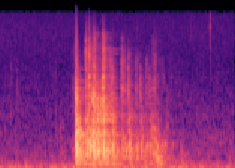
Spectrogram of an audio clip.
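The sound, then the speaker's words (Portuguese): One leaf of a box truck's two-leaf rear door, with a rectangular glass window, swings open in one short scraping creak lasting about half a second, then quiet returns. No one speaks. “Ele abre uma porta, a outra”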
